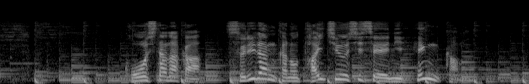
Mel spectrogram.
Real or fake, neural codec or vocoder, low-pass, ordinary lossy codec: real; none; none; none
